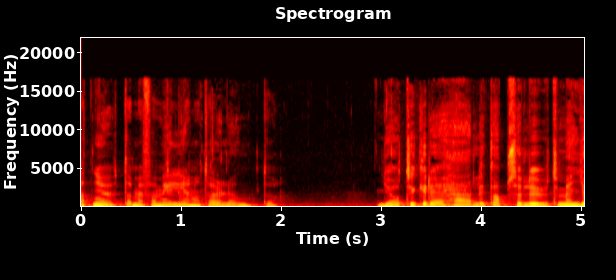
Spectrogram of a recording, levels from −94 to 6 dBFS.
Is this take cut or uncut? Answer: uncut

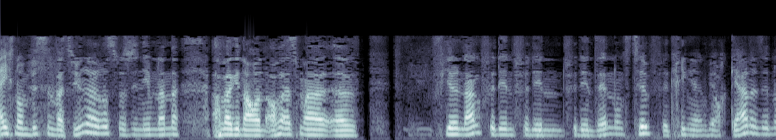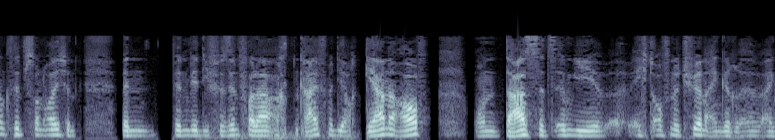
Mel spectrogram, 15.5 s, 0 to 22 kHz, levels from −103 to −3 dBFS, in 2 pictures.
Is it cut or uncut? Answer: cut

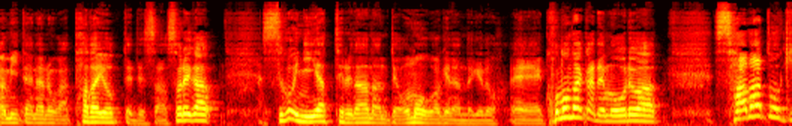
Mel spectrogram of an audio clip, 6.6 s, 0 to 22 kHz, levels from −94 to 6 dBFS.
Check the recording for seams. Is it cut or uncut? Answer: cut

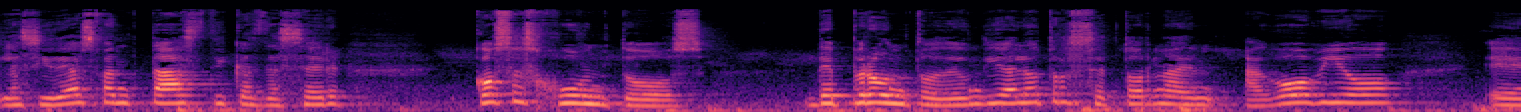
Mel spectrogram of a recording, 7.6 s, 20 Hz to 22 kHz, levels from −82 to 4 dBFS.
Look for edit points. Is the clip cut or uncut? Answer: uncut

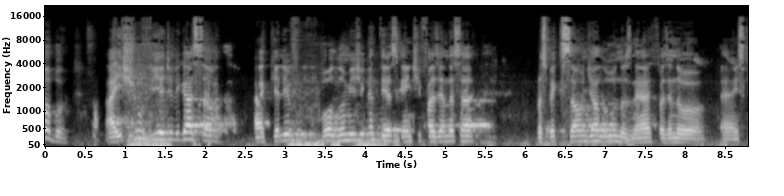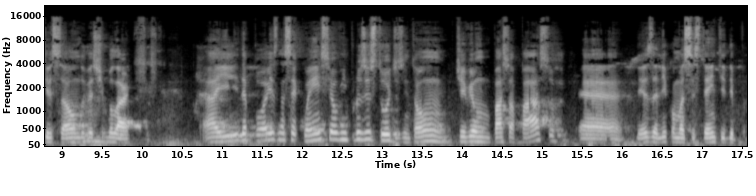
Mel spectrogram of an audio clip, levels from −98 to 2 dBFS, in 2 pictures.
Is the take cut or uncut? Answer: uncut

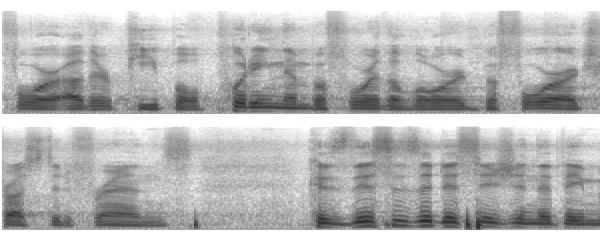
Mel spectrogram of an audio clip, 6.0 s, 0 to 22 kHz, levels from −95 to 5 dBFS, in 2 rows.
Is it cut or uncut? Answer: uncut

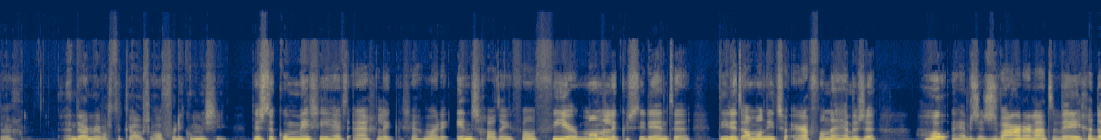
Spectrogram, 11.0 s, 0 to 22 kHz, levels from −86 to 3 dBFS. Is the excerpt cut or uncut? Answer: uncut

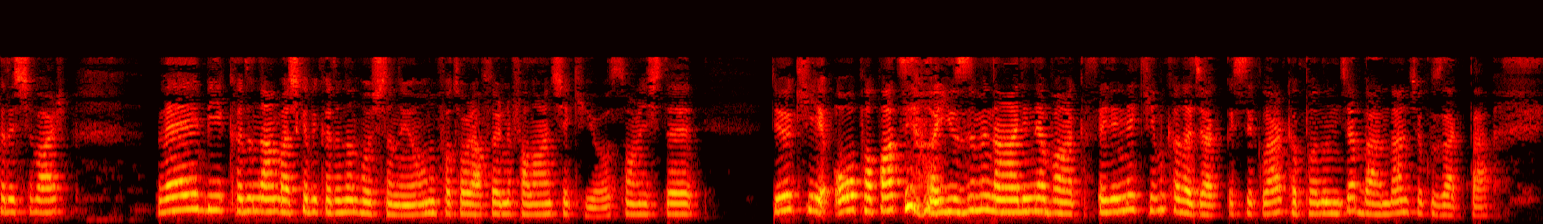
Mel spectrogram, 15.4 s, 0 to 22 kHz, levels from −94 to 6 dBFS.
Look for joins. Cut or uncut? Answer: uncut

